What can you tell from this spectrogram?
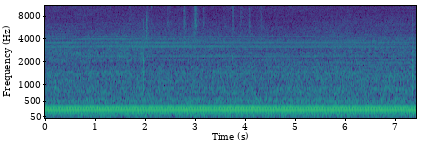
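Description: Steady cabin drone of a Boeing 737-800 in flight: its CFM56-7B turbofan engines and the airflow heard through the fuselage as an even rumble with a steady low hum.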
